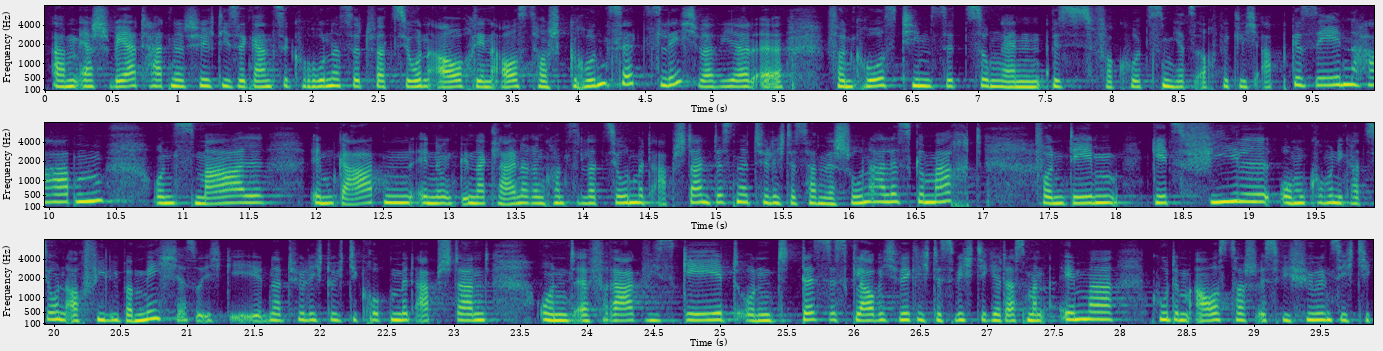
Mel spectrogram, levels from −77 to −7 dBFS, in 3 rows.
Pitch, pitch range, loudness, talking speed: 220 Hz, 205-235 Hz, -19 LUFS, 175 wpm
